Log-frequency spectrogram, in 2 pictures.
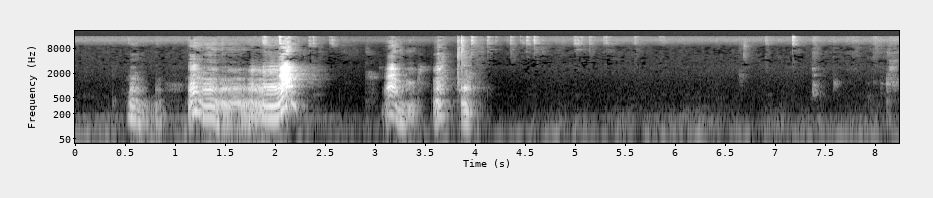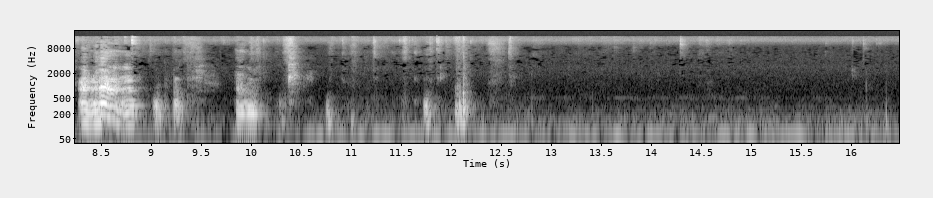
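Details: A male Shiba Inu, healthy a couple of weeks after stomach surgery, gives loud, rasping yowls mixed with growls and gruff barks in clusters of a second or two, with softer grumbles in the pauses.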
